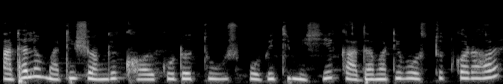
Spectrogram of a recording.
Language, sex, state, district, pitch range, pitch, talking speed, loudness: Bengali, female, West Bengal, North 24 Parganas, 245-285 Hz, 260 Hz, 130 wpm, -17 LUFS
